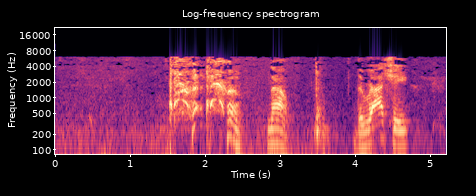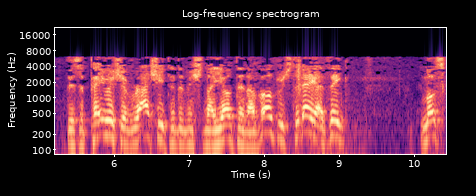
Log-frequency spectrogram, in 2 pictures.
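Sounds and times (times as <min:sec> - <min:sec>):
faint hum: 0:00.0 - 0:10.4
person coughing: 0:01.5 - 0:02.6
speech: 0:01.8 - 0:03.2, 0:04.0 - 0:04.8, 0:05.4 - 0:09.2, 0:10.1 - 0:10.4.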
